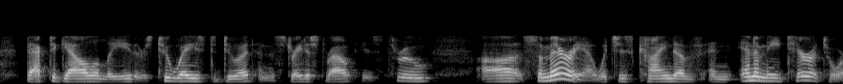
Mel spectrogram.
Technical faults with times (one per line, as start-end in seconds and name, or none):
3.80-3.82 packet loss with pitch repetition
